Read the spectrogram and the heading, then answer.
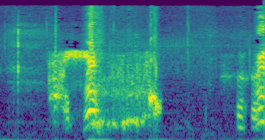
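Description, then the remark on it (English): A person's voice imitates a dog, giving one drawn-out, gruff bark-like yelp, followed after a pause by the start of another short vocal bark. “No, I want to hear a bark. I need your bark.”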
